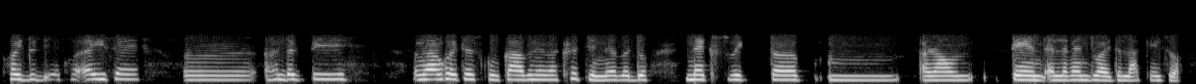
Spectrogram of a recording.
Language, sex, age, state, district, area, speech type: Manipuri, female, 18-30, Manipur, Kangpokpi, urban, conversation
